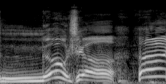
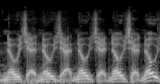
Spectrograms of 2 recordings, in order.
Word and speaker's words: Gnosia: Logan is Gnosia.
